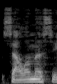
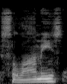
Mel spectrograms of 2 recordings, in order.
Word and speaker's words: Salamis: And it is pronounced Salamis, even though it looks like Salamis.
